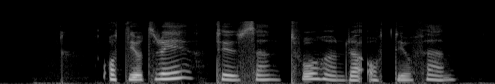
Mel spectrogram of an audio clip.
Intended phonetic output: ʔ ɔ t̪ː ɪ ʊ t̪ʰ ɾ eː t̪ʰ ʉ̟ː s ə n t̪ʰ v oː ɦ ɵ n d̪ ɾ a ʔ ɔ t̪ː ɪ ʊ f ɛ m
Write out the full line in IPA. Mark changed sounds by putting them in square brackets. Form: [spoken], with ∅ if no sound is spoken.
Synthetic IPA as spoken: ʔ ɔ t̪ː ɪ ʊ t̪ʰ ɾ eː t̪ʰ ʉ̟ː s ə n t̪ʰ v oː ɦ ɵ n d̪ ɾ a ʔ ɔ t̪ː ɪ ʊ f ɛ m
